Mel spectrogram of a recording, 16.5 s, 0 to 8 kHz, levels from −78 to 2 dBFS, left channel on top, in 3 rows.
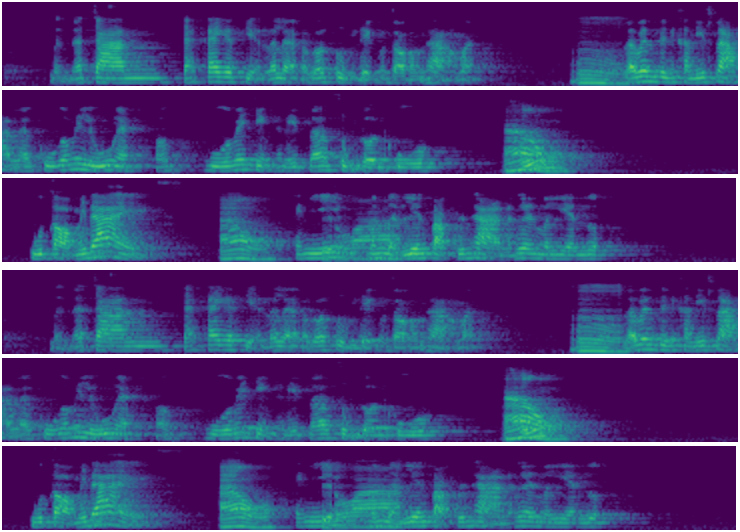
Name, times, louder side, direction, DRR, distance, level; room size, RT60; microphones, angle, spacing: voice 1, 0.4-3.5 4.6-8.7 9.4-9.6 11.3-12.1 13.2-15.5, left 3 dB, 50° left, 8 dB, 1.3 m, -29 dB
voice 2, 4.3-4.7 9.3-9.7 12.7-13.1 13.4-14.1, right 2 dB, 35° right, 8 dB, 0.9 m, -28 dB
18.5 x 6.4 x 7.9 m, 0.76 s
head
